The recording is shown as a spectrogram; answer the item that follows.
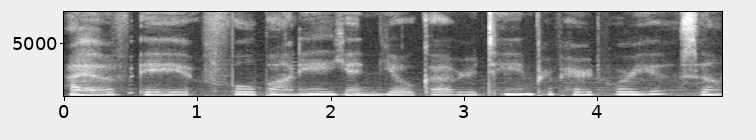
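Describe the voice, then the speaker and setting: Over noticeable background noise, a soft-spoken woman with a fairly high voice talks in a flat, monotone way. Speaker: ASMR yoga instructor. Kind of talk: guided yin yoga relaxation session. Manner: soft-spoken, slow, calming.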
